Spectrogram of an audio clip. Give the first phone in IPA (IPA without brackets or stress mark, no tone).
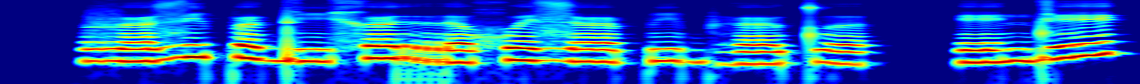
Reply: v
